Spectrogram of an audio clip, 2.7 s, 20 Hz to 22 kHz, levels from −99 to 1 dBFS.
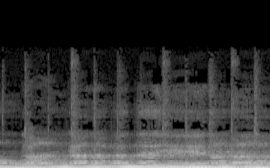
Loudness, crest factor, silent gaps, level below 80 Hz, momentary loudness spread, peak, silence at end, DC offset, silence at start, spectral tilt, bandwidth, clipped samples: -18 LUFS; 12 dB; none; -22 dBFS; 4 LU; -6 dBFS; 0 s; under 0.1%; 0 s; -9 dB/octave; 8.2 kHz; under 0.1%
